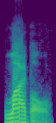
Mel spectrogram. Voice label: "libel", American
